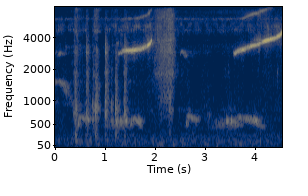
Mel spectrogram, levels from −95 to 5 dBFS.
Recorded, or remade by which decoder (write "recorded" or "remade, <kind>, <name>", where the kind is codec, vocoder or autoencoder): remade, vocoder, Vocos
